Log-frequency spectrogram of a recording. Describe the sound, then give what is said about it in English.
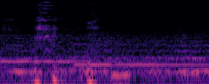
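A queen bee and worker bees buzz near a queen cage set down in front of a hive. The low, steady hum is faint and carries a few brief louder flurries, with no talk. “By the way, the queen bee is still in the cage. You haven't let her out yet.”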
